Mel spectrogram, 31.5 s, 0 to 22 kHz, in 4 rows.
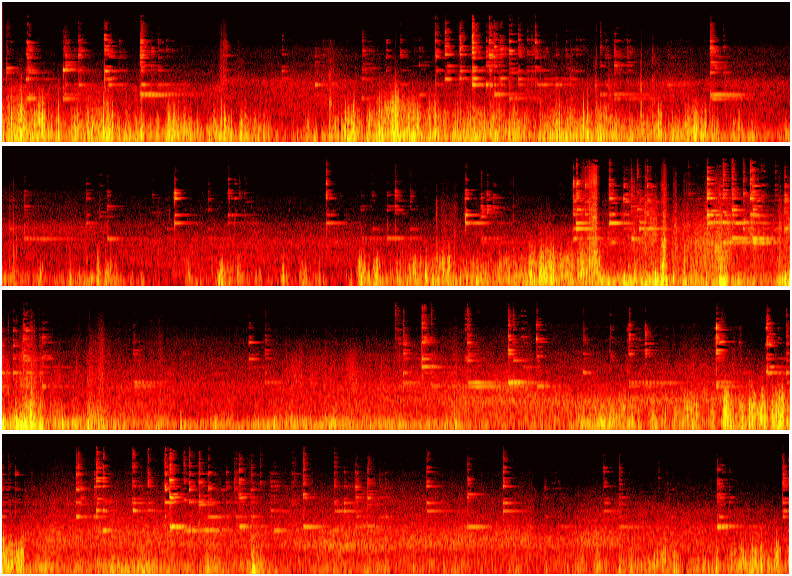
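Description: Wind chimes ringing irregularly as the wind swings them, a few clear notes at a time. Gusts of wind rumble heavily on the microphone, rising and falling, strongest about 14 to 16 seconds in.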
